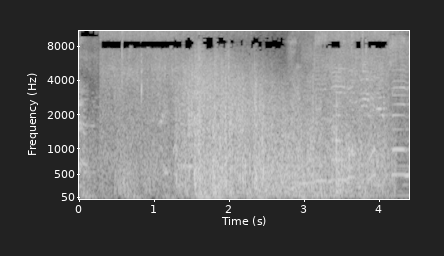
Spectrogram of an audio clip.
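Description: Heavy rain falling, with a deep rumble swelling about a second and a half in and easing off near the end.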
